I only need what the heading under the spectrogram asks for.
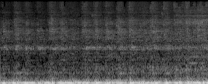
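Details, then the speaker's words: Chevy Nova V8 at normal idle, holding a steady 850 rpm as set, after the thermostat housing was resealed with RTV and the idle-cycling problem was fixed. Deep, even idle with no misses or hunting; sounds good, a little rich. "It's just sitting. at whatever that is, 850, which is right where I have it set. It sounds good. A little rich."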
